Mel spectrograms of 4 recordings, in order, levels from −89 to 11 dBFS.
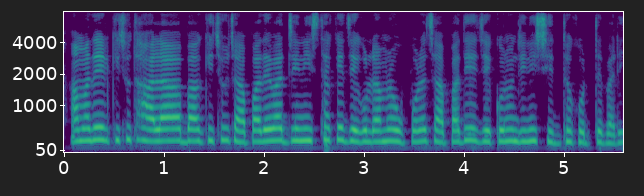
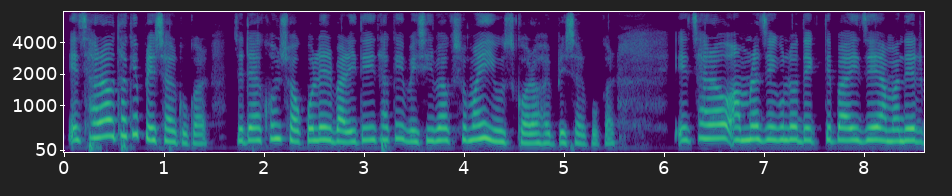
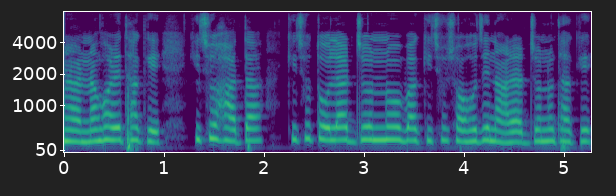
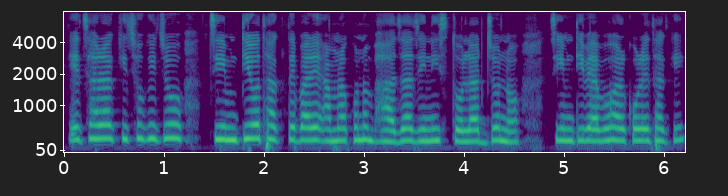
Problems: background sounds at intervals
